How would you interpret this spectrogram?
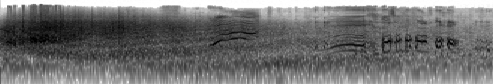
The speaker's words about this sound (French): C'est joli, je trouve que c'est très haut. Ben ouais, c'est vrai que c'est très impressionnant de voir ces avions. On les entend parfois s'entraîner un peu là autour, mais là, c'est pour nous, alors c'est sympa, voilà, effectivement.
